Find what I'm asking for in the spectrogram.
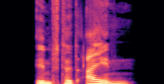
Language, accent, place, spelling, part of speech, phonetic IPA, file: German, Germany, Berlin, impftet ein, verb, [ˌɪmp͡ftət ˈaɪ̯n], De-impftet ein.ogg
- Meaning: inflection of einimpfen: 1. second-person plural preterite 2. second-person plural subjunctive II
